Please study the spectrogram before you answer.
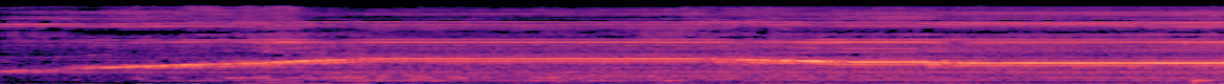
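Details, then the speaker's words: Three-phase CNC spindle motor on single phase via VFD, commanded by Centroid Acorn wireless pendant: clean whine rises smoothly with speed, holds, eases down evenly; drive answering speed commands properly. "I can go ahead and tell the spindle to start and if I've got my spindle selected here on this selector switch I can change the speed of it"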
